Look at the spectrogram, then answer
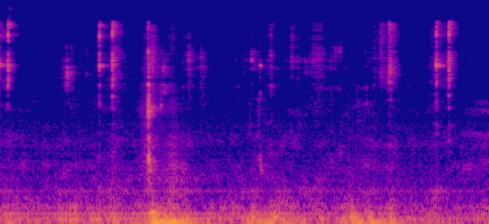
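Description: Soft, faint taps on computer keyboard arrow keys in a quiet room, a handful of scattered light clicks spread unevenly over a few seconds.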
